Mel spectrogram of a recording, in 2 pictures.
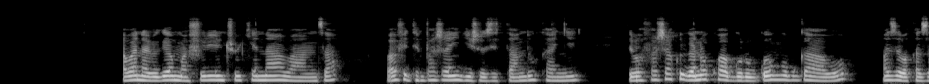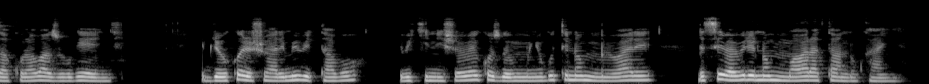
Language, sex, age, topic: Kinyarwanda, female, 36-49, education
